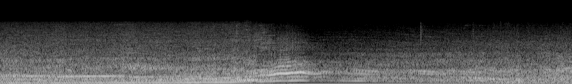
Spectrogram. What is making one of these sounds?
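A sports car engine rumbles deeply, then revs up sharply and pulls away.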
